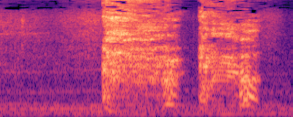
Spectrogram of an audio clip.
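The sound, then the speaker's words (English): Coughing: a few harsh, breathy bursts in quick succession, with the second cluster loudest, and no talk between them. “Time to end before the coughs become constant because I'm talking too much.”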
